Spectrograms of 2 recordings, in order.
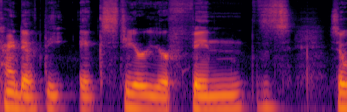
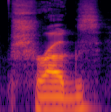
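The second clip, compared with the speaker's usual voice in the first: normal talking voice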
